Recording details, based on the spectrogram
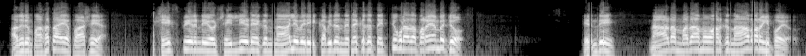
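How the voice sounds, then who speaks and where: A man's voice: sits high, sharp tone, dry recording, poor audio. An indignant scolding young man. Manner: scolding, lecturing. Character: indignant young man defending shy girls. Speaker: film character. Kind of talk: 1990s film dialogue.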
